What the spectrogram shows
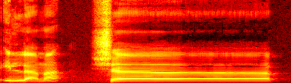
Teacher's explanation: اس کے اوپر بڑی مد ہے, 4 to 5 سیکنڈز ہم نے اس کو کھینچ کر پڑھنا ہے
